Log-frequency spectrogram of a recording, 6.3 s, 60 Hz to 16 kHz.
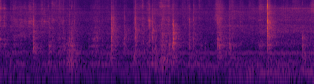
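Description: Scattered light clicks and knocks of a black plastic rear fender being handled and fitted into place on a Yamaha FZ16's swingarm, over a faint steady hum.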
